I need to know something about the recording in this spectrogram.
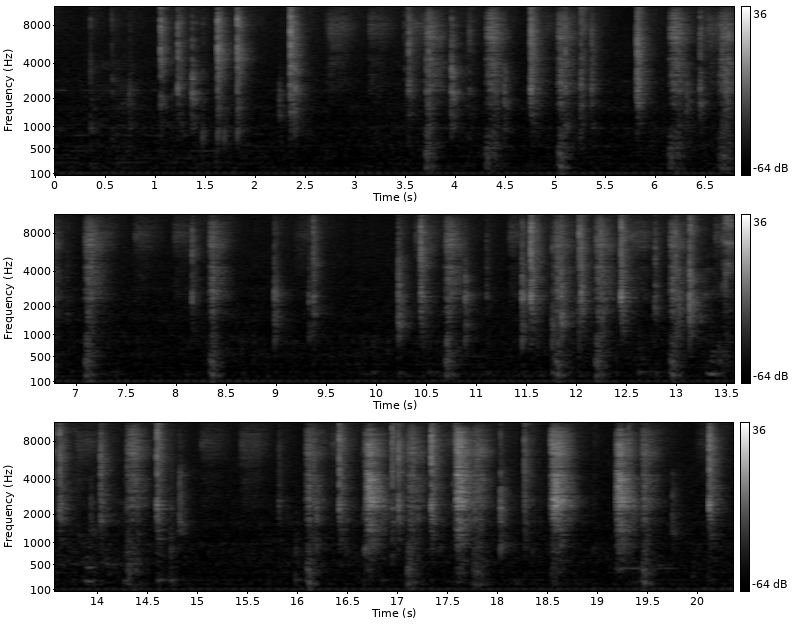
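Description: Short, soft clicks of blocks being placed come again and again.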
